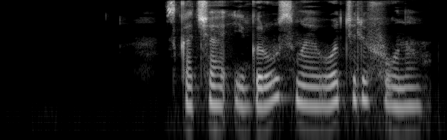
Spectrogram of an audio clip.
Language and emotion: Russian, neutral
